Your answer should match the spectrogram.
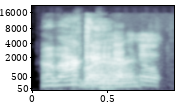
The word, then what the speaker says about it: Habaki: Habaki.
